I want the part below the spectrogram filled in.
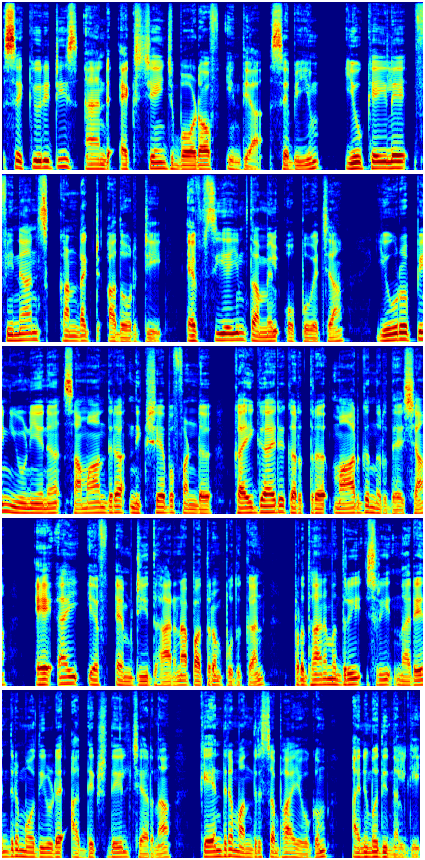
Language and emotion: Malayalam, neutral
